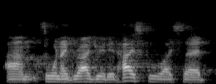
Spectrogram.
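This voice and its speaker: A man's voice: mid-range voice, level tone, normal speed. A young man from Colombia, a native Spanish speaker with a Colombian accent, answering as a podcast guest in a loose, rambling way full of "like" and "you know.". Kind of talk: casual interview talk. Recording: slightly dull lo-fi sound.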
